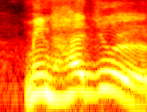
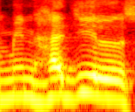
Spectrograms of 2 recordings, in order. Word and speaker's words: Minhajul: Ah, Minhajul bukan Minhajil seperti yang dibacakan Kibin.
